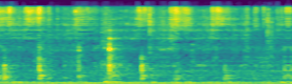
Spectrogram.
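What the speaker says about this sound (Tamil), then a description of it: "இப்போ கருப்பு உளுந்து வறுத்துடலாம்" Black urad dal dry-roasting in a pan, stirred with a utensil that gives rhythmic scrapes and light clinks about twice a second over a faint low hum, close, with no voices.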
